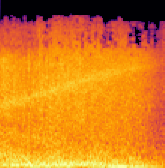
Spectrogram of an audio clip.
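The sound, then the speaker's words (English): Stone Storm attack effect in a turn-based monster battle video game: a dense, rumbling explosive roar that holds steady throughout and eases slightly at the very end. “Foe Trio Guardian used Stone Storm.”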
